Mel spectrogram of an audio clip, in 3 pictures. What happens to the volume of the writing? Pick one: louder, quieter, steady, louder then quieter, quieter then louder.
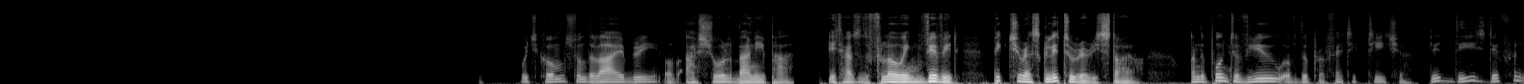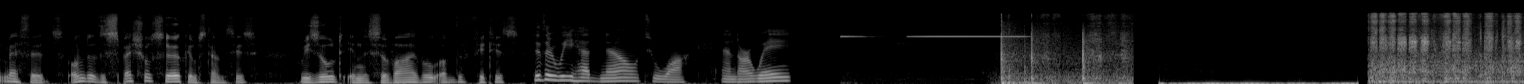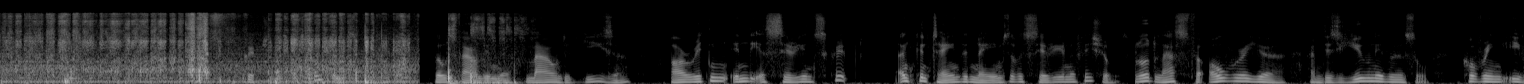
louder.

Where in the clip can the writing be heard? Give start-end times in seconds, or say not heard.
25.2-35.8.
